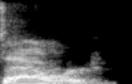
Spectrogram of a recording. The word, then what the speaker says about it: Soward: they think it's pronounced Soward.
